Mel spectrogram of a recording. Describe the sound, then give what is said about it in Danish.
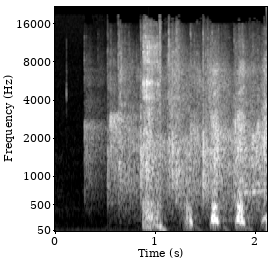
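A small group of about eight people in a hall at Sankt Knuds Gymnasium in Odense breaks into light, scattered applause to vote for 'spekulyse' as word of the year; it starts abruptly and holds steady for a couple of seconds, with a few voices murmuring underneath. “Hvor mange af jer synes med en klapsalve, at spekulyse kan blive årets ord?”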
